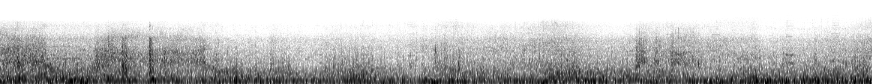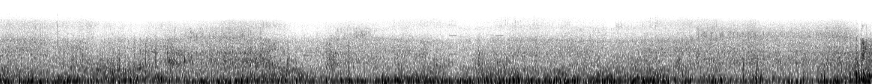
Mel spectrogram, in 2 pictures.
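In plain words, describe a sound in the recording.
Strong wind rushes and buffets loudly past, outdoors high in the air.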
